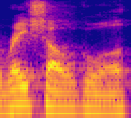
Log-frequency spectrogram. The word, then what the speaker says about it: Ra's al Ghul: a little bit with the Ra's al Ghul or Rachele Ghul this show seems to be pronouncing his name the right way Rachele Ghul showing him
